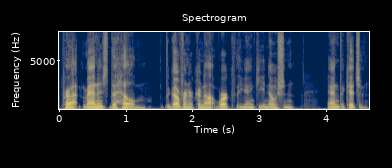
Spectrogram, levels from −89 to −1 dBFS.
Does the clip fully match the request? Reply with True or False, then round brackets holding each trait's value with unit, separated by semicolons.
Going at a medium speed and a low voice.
True (195 wpm; 130 Hz)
